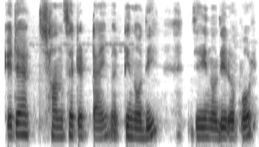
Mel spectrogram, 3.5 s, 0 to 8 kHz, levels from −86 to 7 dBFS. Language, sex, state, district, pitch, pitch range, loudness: Bengali, male, West Bengal, Malda, 150 Hz, 140-165 Hz, -16 LUFS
